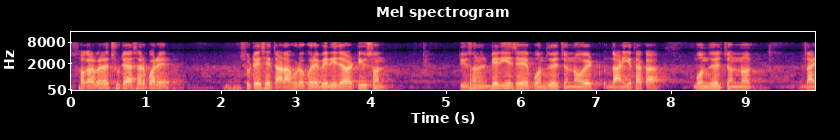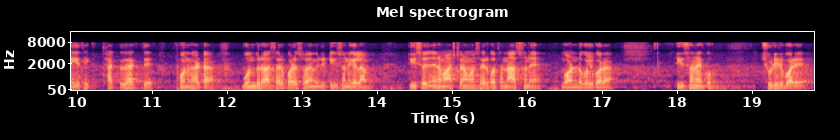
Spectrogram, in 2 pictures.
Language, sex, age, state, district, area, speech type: Bengali, male, 60+, West Bengal, Paschim Medinipur, rural, spontaneous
